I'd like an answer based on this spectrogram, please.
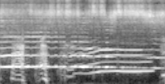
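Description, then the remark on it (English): A voice imitates a laptop fan whirring at full speed: a sustained, buzzy, nasal drone that wavers briefly, then slides gradually upward in pitch and holds steady for a couple of seconds. “The computer is like wheezing. The fan is on full bore the whole time.”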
